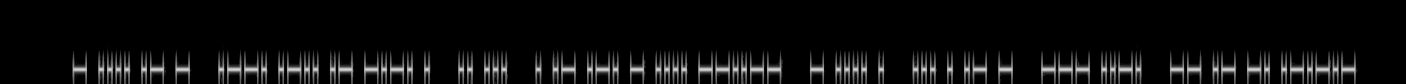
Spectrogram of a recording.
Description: Morse code, heard as a keyed tone, about 28 wpm, 700 Hz. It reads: THAT PLACE IS EARTH, THE SEAT OF MAN.
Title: Sentences from Top 1500 Words 28wpm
